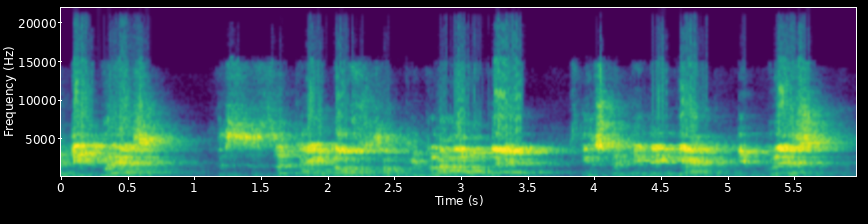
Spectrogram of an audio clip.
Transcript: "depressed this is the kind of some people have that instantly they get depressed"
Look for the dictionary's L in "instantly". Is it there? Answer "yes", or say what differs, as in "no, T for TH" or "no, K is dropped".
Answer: no, L is dropped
